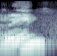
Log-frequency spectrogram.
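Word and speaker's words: reign: तो, है ना, तो रेन, रेन्ड और रेन्ड, सेकंड और थर्ड फॉर्म। राज्य करना को भी कुछ ऐसे ही बोलते हैं, रीन बोलते हैं इसे, रीन, जी और एन साइलेंट हो जाते हैं, जी साइलेंट हो जाता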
